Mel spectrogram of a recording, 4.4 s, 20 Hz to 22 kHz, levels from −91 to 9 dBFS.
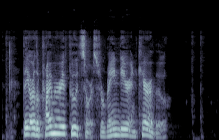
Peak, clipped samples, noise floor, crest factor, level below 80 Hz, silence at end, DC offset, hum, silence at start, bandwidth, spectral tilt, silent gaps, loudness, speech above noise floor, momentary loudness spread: -2 dBFS; under 0.1%; -63 dBFS; 16 dB; -62 dBFS; 1.1 s; under 0.1%; none; 0.45 s; 9.2 kHz; -5.5 dB/octave; none; -17 LUFS; 46 dB; 13 LU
